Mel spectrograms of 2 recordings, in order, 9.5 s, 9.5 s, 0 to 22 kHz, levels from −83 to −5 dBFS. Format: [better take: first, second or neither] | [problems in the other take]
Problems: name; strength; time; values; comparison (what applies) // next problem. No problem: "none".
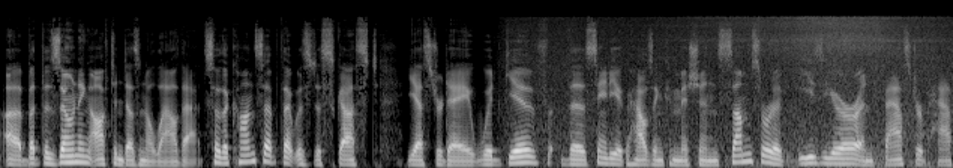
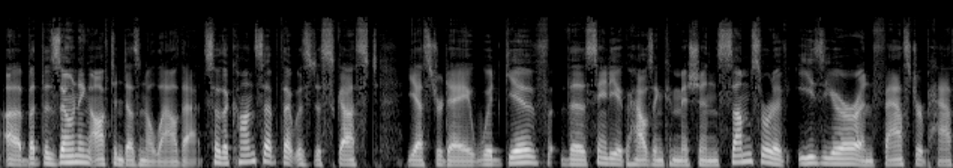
second | hiss; noticeable; from 5 s on; 15 dB below the speech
